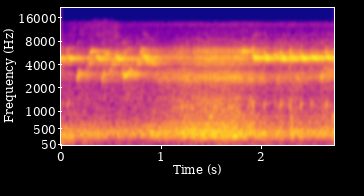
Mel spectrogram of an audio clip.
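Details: Caged European goldfinch (Carduelis carduelis) kept in Algiers, its song seemingly improvised and rehearsed: a high, tinkling twitter of quick notes and short trills over steady background hiss.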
